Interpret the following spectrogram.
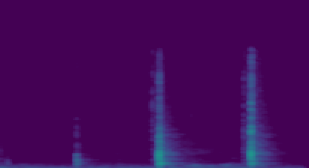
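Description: A film clapperboard's hinged clapstick snapping shut: two sharp clacks a little over half a second apart, after a faint click.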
